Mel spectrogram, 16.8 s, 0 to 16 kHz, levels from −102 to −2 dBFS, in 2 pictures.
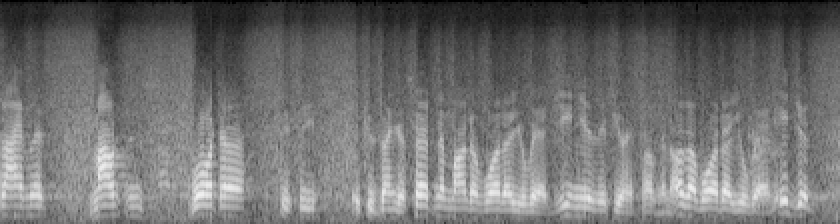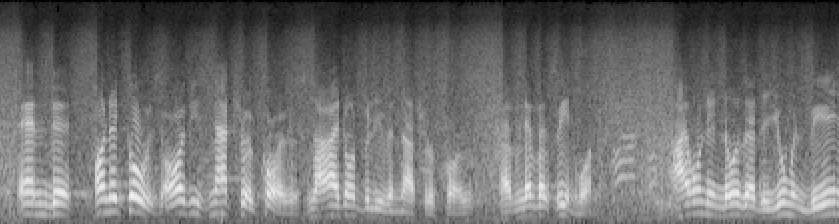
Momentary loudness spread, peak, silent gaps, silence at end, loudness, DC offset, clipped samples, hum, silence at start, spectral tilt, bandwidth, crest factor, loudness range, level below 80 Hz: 13 LU; -2 dBFS; none; 0 s; -18 LUFS; under 0.1%; under 0.1%; none; 0 s; -5 dB/octave; 10.5 kHz; 16 dB; 3 LU; -60 dBFS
